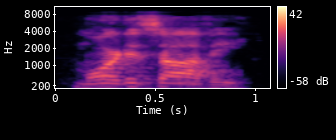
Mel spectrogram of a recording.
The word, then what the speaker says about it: Mortazavi: how do you spell it how do you spell it frank tell him how to spell his name amir amir mortazavi m-o-r-t-a-z-a-v-i more to zavi okay okay i just put it in the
